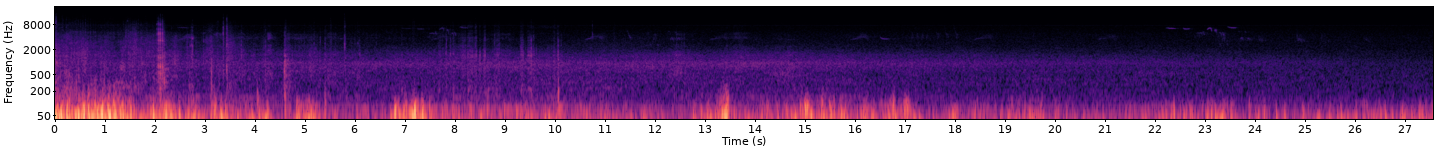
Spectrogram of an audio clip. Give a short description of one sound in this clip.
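A bicycle chain and frame clatter over bumps.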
